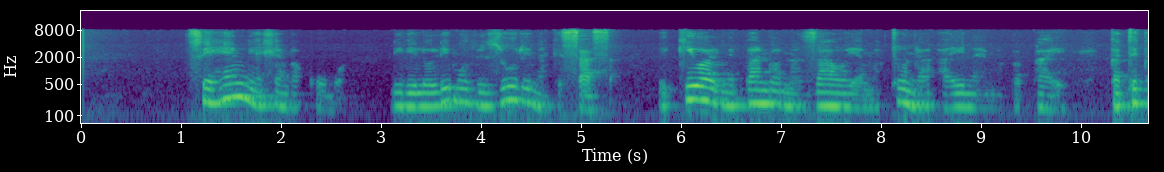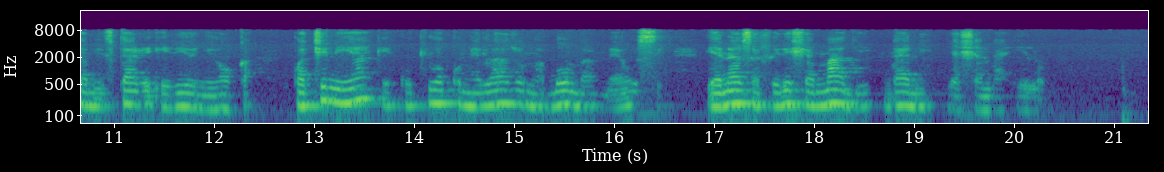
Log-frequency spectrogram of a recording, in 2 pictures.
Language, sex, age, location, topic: Swahili, female, 25-35, Dar es Salaam, agriculture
